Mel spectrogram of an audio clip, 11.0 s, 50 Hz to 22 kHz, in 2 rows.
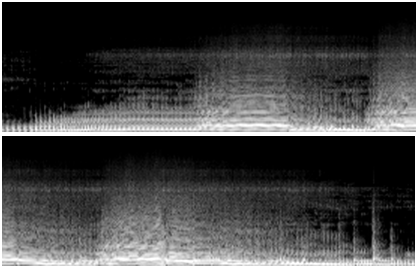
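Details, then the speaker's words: Honda Beat FI scooter after CVT pulley replacement, standard setup with KPY clutch springs and Vario 125 main spring, kick start now works: engine revs up cleanly in smooth sweeps, no slipping, rattle or knock; CVT healthy. "Ya bisa dengar suaranya halus tetap ya."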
